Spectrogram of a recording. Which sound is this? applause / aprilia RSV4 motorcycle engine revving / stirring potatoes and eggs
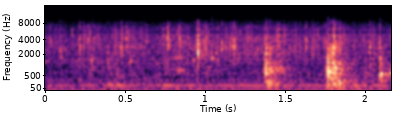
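stirring potatoes and eggs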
